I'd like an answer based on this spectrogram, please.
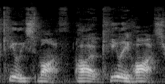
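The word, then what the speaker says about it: Keeley Hawes: It's Keely Keely Hawes, right?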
